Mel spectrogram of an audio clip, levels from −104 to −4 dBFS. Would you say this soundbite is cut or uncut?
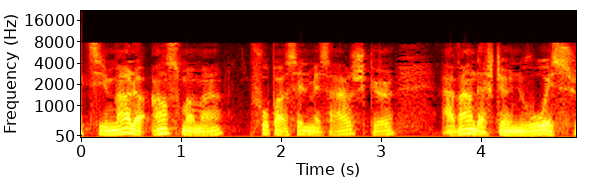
uncut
